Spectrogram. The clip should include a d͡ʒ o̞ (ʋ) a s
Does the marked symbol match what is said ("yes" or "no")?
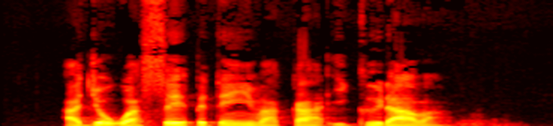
no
